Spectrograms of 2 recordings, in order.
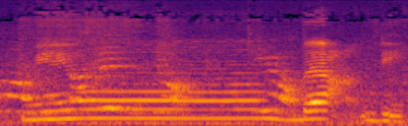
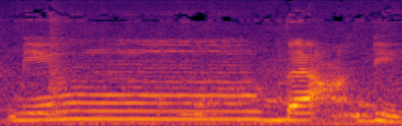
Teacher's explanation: cara pembacaannya adalah tadi bibir tidak rapat sempurna gitu dan ditahan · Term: iqlab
